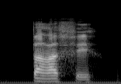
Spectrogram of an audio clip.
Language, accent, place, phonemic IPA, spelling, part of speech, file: French, France, Lyon, /pa.ʁa.fe/, parapher, verb, LL-Q150 (fra)-parapher.wav
- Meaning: to sign or initial a document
